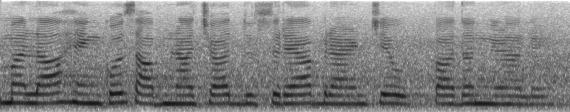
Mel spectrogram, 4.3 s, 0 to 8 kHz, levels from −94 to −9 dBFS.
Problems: constant background noise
